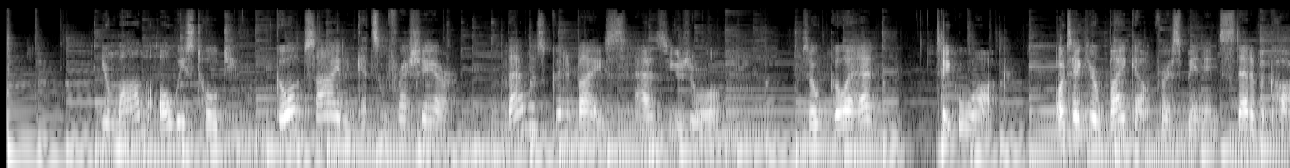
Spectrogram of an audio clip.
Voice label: Commercial; voiceover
